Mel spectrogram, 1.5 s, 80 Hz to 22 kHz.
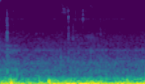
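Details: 2011 Toyota Camry with P0302 cylinder 2 misfire, deep uneven rough idle that stumbles and dips; fixed by replacing spark plugs and ignition coils.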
